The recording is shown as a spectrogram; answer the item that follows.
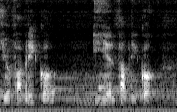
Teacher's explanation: se distinguen solo con el cambio de posición del acento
